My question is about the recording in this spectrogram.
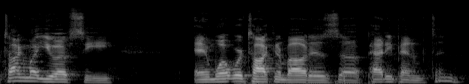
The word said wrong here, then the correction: Paddy Pimblett: right? Did I say it right? – Paddy Pimblett. Yeah, Paddy Pimblett.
